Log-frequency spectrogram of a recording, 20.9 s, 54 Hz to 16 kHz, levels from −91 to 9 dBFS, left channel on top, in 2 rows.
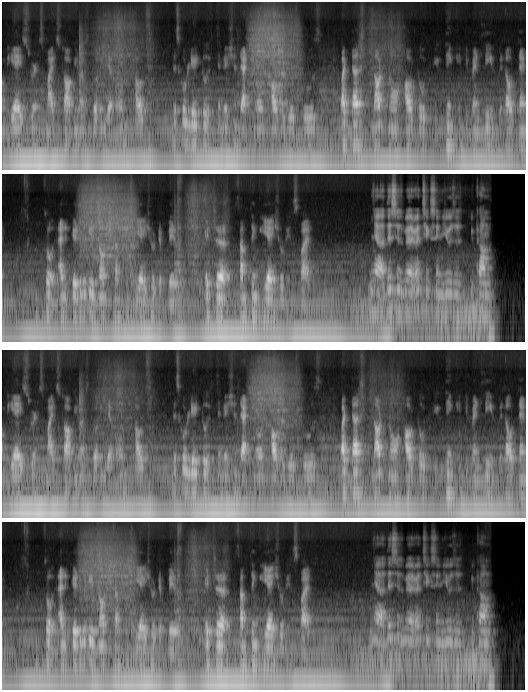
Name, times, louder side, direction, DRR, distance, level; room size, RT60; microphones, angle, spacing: voice 1, 0.2-1.4 2.1-2.2 2.7-2.8 3.6-4.1 4.8-6.2 6.8-7.2 7.4-8.5 10.1-10.5 11.4-12.5 13.2-13.4 13.8-14.0 14.5-15.0 15.2-15.9 16.5-16.6, right 1 dB, 5° right, 0.3 m, -23 dB
sound 1, 1.5-3.7 4.7-8.9 11.9-16.9 17.2-17.3, left 2 dB, 20° left, 1.3 m, -39 dB
voice 2, 17.8-20.3, left 4 dB, 85° left, 0.7 m, -29 dB
4.6 x 2.1 x 3.3 m
head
